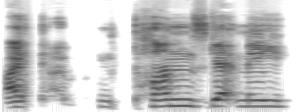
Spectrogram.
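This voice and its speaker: Male live streamer, pitched a little high, chatty and rambling, quick to giggle, informal delivery. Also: flat delivery. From London, England. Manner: rambling, easily amused, giggly. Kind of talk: casual chat, answering live comments.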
